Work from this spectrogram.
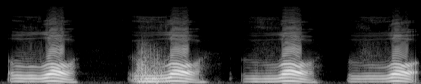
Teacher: yang membedakan adalah sifat huruf daripada huruf dho itu yang dia tebal, yaitu itbaq dengan isti'la.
